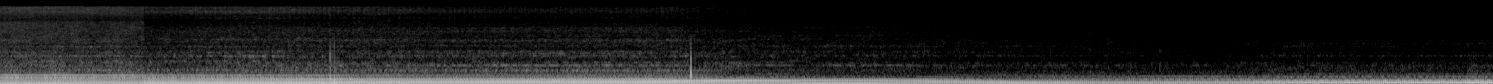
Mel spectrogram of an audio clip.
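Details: BMW F30 340i exhaust after fixing the rattling exhaust valve with a new clip: deep, even exhaust rumble as revs settle, no rattle or buzz on top; normal exhaust note.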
